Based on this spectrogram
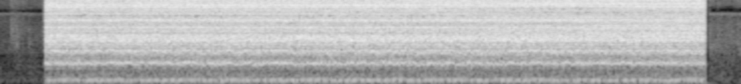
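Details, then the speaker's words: Square-body truck with Holley Sniper EFI throttle body, cold start or AC on pushing idle air control open to raise idle: loud steady droning whine over the idle; idle air control circuit noise. "but it's still it's still really loud on cold starts or if you have the AC on it pulls it out further to bring the idle up a little bit and it's just really obnoxious"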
